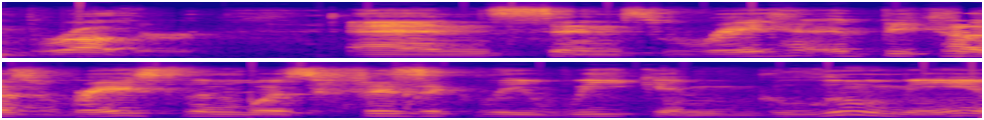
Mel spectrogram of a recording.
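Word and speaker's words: Raistlin: wrestling her raceland's apprentice i think it's pronounced racelyn actually heartborn so not entirely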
